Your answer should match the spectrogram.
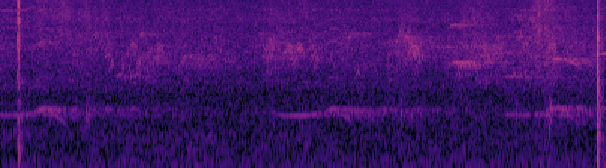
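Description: Faint outdoor ambience with scattered bird chirps, a soft tap just after the start, and one sharp thud of a football at the very end.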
